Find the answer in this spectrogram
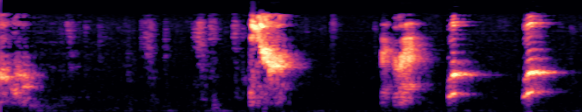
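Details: Grey parrot producing mimicked speech: a soft syllable, a pause, then a louder rasping phrase and three short tonal word-like bursts near the end.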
